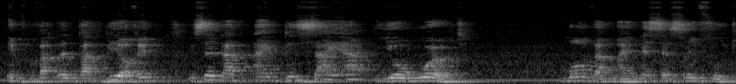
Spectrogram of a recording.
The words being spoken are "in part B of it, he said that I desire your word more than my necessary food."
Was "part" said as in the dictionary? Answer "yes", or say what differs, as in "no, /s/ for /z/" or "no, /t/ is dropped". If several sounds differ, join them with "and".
no, /f/ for /p/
